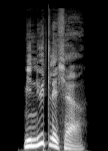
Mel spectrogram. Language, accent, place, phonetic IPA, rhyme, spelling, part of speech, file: German, Germany, Berlin, [miˈnyːtlɪçɐ], -yːtlɪçɐ, minütlicher, adjective, De-minütlicher.ogg
- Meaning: inflection of minütlich: 1. strong/mixed nominative masculine singular 2. strong genitive/dative feminine singular 3. strong genitive plural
